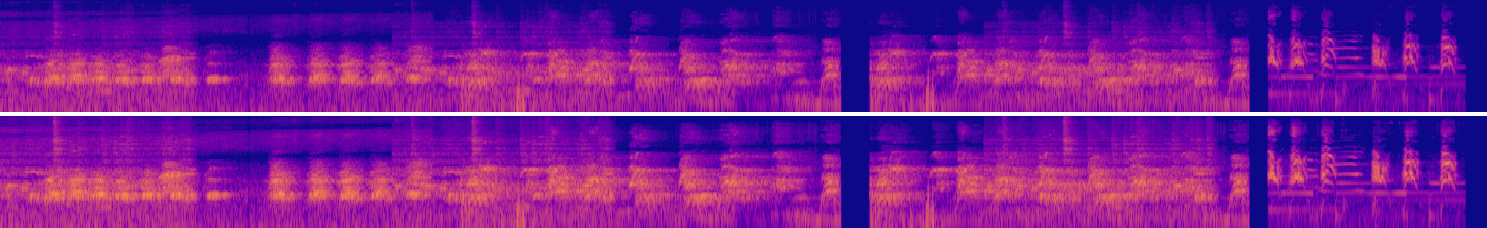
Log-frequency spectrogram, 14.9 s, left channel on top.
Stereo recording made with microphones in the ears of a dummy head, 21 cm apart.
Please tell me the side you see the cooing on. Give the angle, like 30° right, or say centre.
50° right.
